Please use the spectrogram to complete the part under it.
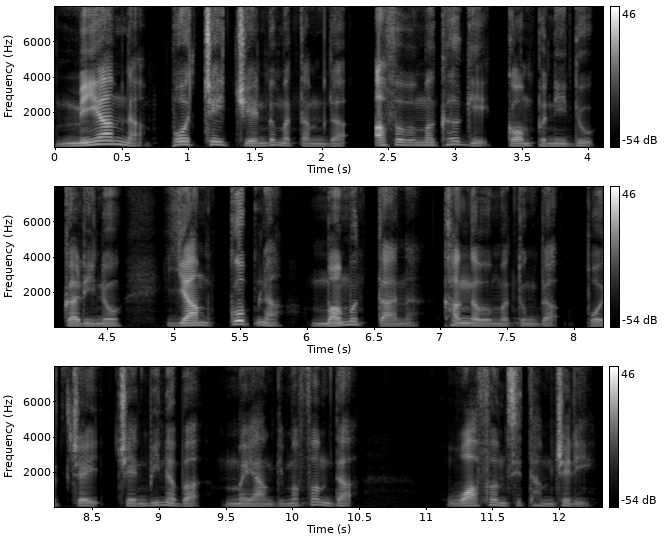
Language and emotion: Manipuri, neutral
